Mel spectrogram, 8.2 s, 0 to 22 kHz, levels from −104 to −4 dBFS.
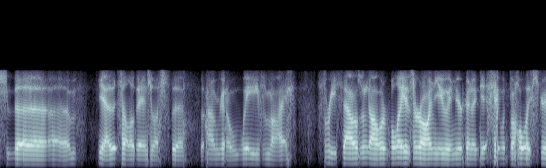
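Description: LPC-10 vocoder damage runs throughout this speech clip: every moment is resynthesised from a ten-pole vocal tract filter driven by either a pulse buzz or noise, giving a heavy robotic timbre, nothing above 3.7 kHz, and a sound that fits a 2.4 kbit/s encode.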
